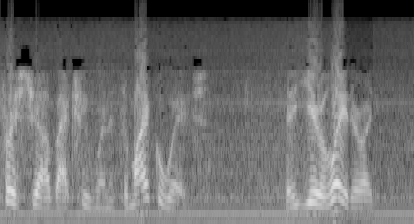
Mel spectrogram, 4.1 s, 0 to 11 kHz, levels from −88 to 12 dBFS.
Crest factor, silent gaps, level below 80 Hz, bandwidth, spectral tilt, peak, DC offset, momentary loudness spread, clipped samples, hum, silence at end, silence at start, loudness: 12 dB; none; -36 dBFS; 11 kHz; -5 dB/octave; 0 dBFS; under 0.1%; 19 LU; 0.6%; 60 Hz at -35 dBFS; 0 s; 0 s; -12 LUFS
